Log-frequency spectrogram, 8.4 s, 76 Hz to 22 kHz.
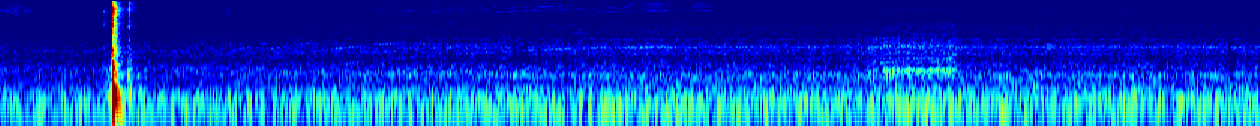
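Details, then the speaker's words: JTS Champ C2000 2 GB hard drive, circa early 1997, powered up: single click, then a faint whine climbing and settling into a quiet steady hum; normal spin-up. "I would call that working that sounds about right for a champ"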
